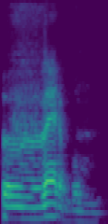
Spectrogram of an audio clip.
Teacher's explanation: V se llama labio dental porque tocan los dientes superiores contra el labio inferior, igual que la F, pero en lugar de F será verbum.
